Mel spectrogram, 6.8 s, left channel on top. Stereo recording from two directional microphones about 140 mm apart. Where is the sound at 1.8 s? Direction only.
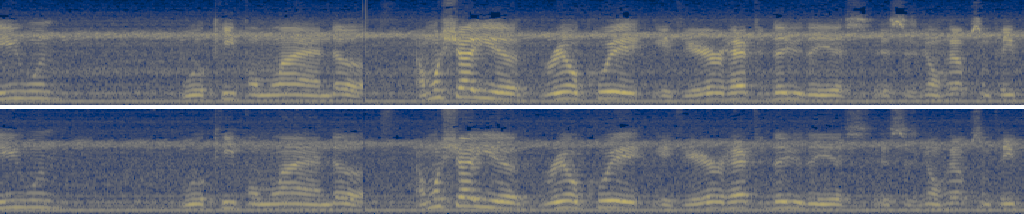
30° right (ahead or behind).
